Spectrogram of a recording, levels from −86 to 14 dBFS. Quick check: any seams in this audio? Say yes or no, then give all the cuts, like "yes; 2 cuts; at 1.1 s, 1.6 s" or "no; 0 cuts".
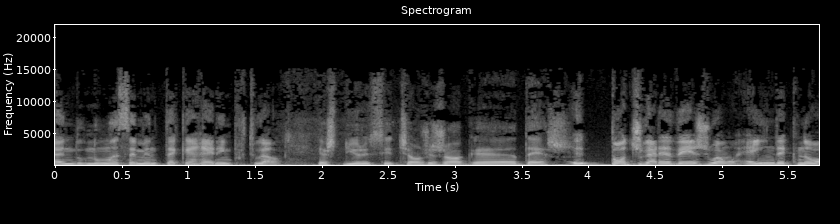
yes; 1 cut; at 2.8 s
